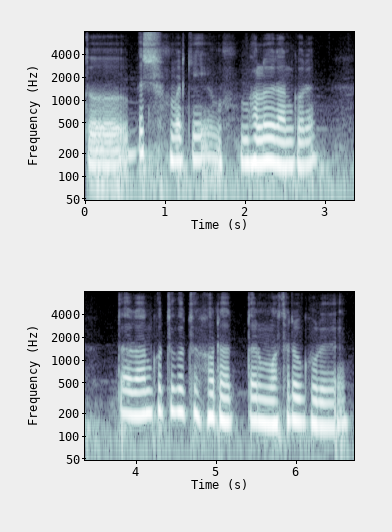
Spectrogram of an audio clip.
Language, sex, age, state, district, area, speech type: Bengali, male, 18-30, West Bengal, Murshidabad, urban, spontaneous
